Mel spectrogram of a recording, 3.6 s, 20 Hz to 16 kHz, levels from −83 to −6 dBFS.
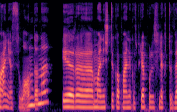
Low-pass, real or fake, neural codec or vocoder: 14.4 kHz; real; none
